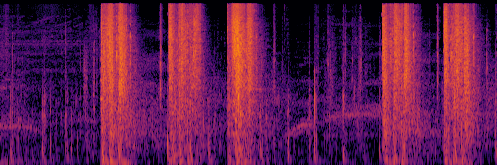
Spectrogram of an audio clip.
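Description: Rapid bursts of gunfire from the video game Fortnite crack out in repeated loud volleys, roughly one burst every second, over a busy game background.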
